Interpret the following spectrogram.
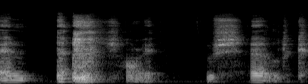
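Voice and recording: A natural voice reading aloud.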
